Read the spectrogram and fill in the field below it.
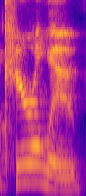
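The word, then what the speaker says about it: Cariloop: a little bit more about that sure well caral loop it's spelled c a r i l o o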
